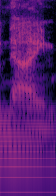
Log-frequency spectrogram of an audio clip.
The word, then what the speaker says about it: Nein: The second campaign is the Mighty Nine, but it's spelled N-E-I-N. So the Mighty, like, no. – Oh, nine.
